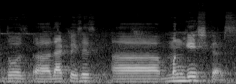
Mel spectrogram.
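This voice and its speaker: An Indian accent comes through with audible room echo and noticeable background noise. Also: man. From South Goa, India. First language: Konkani. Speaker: interview guest. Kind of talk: casual chat. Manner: animated.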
